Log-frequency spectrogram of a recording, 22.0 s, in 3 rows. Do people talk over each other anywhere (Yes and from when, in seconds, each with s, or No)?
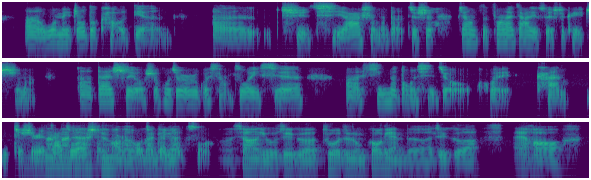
Yes, from 14.9 s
